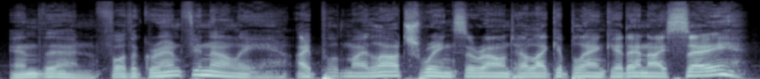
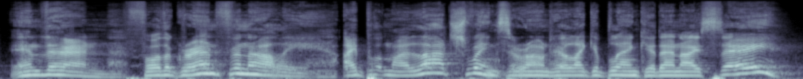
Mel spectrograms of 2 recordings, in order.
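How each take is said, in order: First: It is said with moderate energy. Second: It is said with much more energy.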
